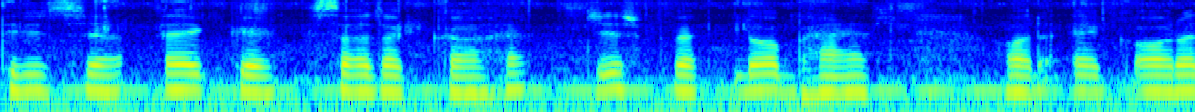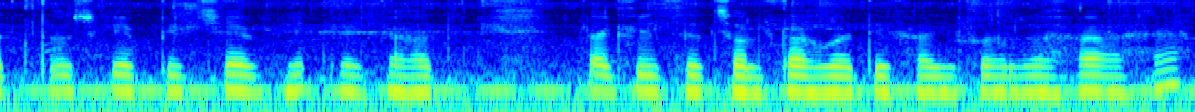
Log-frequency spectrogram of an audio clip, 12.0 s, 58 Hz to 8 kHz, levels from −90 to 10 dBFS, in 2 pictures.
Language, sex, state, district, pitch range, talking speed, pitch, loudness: Hindi, male, Bihar, East Champaran, 145-155 Hz, 100 wpm, 150 Hz, -39 LUFS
